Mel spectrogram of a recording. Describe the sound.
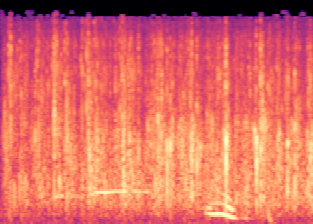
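An audience claps steadily throughout, a dense crackle of many hands at an even loudness, with a brief voice or cheer rising out of the applause partway through.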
